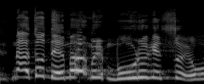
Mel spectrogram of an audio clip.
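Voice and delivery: high, loud acted despair; wailing schoolgirl. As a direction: cry out helplessly to the pastor. Girl wails in despair.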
